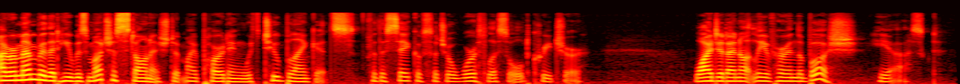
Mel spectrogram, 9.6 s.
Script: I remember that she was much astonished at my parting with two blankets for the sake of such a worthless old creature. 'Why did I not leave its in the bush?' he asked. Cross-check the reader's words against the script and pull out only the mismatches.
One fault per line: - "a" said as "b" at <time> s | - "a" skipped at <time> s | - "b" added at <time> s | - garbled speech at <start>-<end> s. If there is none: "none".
- "she" said as "he" at 0.6 s
- "its" said as "her" at 7.8 s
